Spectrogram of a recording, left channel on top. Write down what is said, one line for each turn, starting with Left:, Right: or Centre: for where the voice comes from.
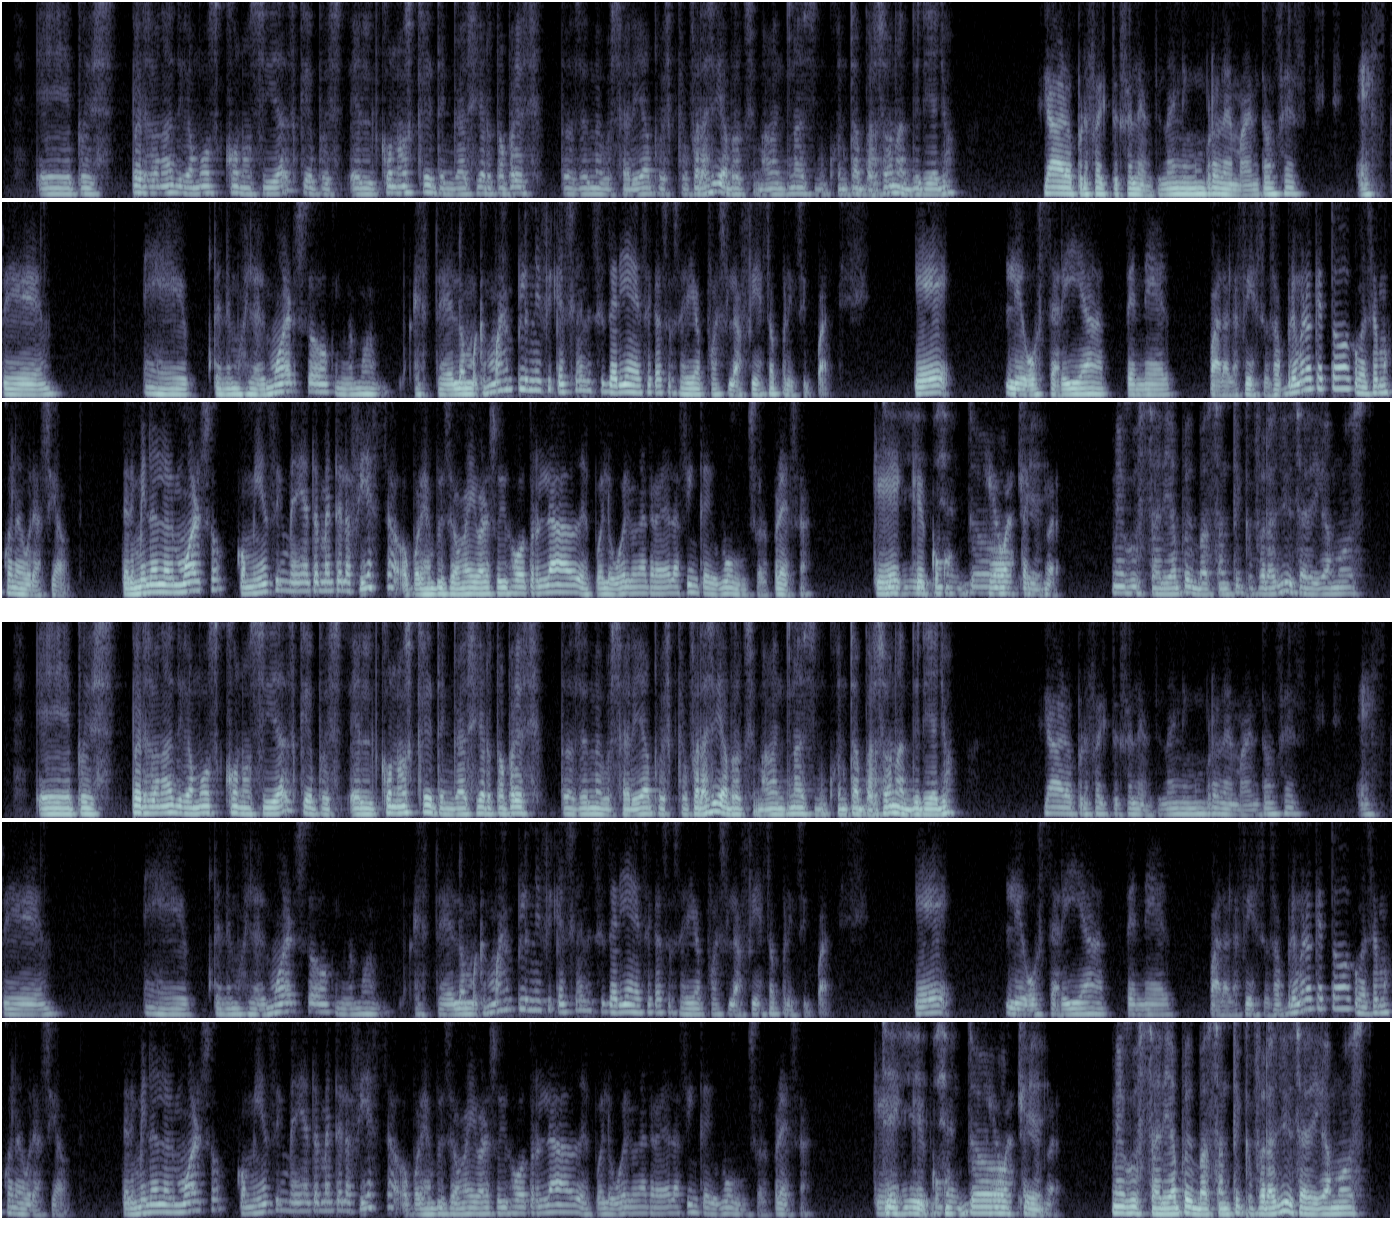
Right: eh, pues personas, digamos, conocidas que pues él conozca y tenga cierto aprecio. Entonces me gustaría pues que fuera así, aproximadamente unas 50 personas, diría yo.
Left: Claro, perfecto, excelente, no hay ningún problema. Entonces, este... eh, tenemos el almuerzo, tenemos este, lo que más en planificación necesitaría en ese caso sería pues la fiesta principal. ¿Qué le gustaría tener para la fiesta? O sea, primero que todo, comencemos con la duración. ¿Termina el almuerzo? ¿Comienza inmediatamente la fiesta? O por ejemplo, se van a llevar a su hijo a otro lado, después lo vuelven a traer a la finca y ¡boom! ¡Sorpresa! ¿Qué,
Right: Sí, sí,
Left: qué, cómo,
Right: siento
Left: qué hora está
Right: que
Left: aquí?
Right: Me gustaría pues bastante que fuera así, o sea, digamos,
